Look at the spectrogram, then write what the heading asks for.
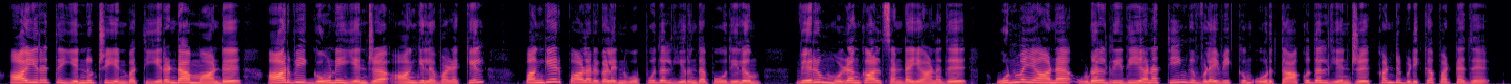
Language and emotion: Tamil, neutral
